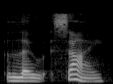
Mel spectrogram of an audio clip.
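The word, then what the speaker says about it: loci: method of low the method of loai pronounced loai relies on imagery of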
